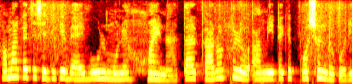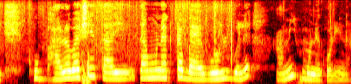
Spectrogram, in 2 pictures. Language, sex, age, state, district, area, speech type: Bengali, female, 18-30, West Bengal, North 24 Parganas, urban, spontaneous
